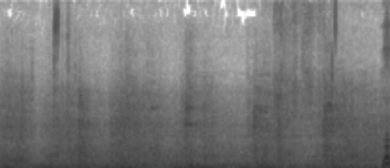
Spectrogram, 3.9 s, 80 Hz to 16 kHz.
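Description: A train in the Entropy Zero 2 video game rumbles steadily and close, a continuous low rolling drone with faint clatter and no talk.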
